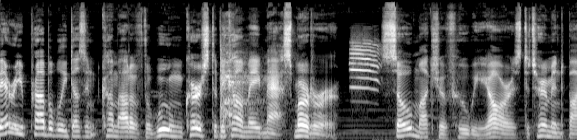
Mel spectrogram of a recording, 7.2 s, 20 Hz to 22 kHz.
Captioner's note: Mario 64 baby penguin cry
